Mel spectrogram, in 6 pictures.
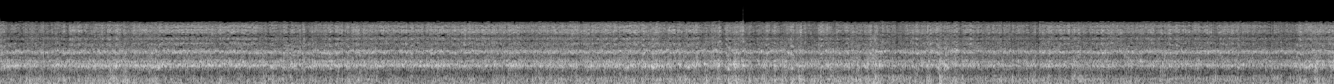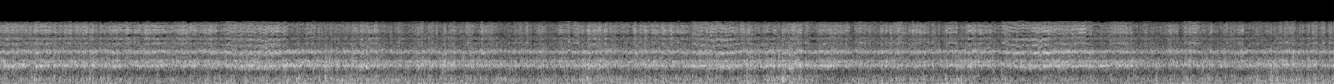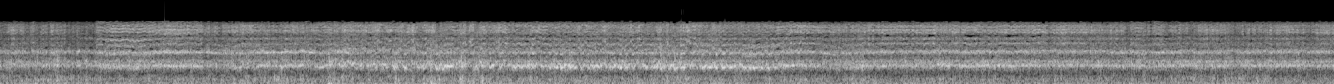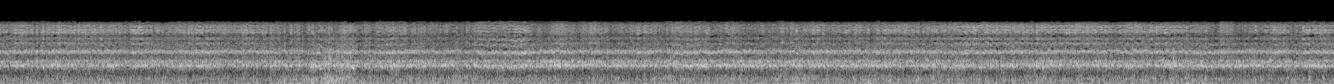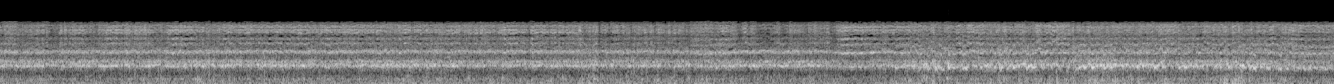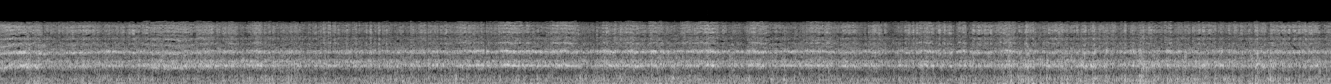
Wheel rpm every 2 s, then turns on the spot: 230, 230, 230, 230, 230, 240, 230, 230, 230, 230, 230, 230, 230, 230, 230, 210, 200, 210, 230, 230, 230, 230, 220, 230, 230, 230, 230, 230, 230, 240, 220, 210, 200, 210, 230, 230, 230, 230, 230, 230.
none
